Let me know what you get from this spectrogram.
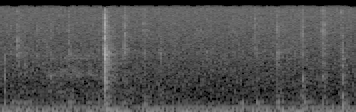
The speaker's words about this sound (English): But this is my MacBook, so I'm actually texting someone back. You might be able to hear the typing.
